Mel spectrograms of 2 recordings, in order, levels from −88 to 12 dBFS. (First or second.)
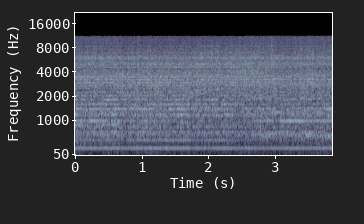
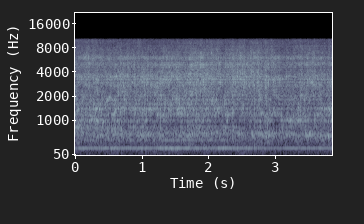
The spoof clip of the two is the second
